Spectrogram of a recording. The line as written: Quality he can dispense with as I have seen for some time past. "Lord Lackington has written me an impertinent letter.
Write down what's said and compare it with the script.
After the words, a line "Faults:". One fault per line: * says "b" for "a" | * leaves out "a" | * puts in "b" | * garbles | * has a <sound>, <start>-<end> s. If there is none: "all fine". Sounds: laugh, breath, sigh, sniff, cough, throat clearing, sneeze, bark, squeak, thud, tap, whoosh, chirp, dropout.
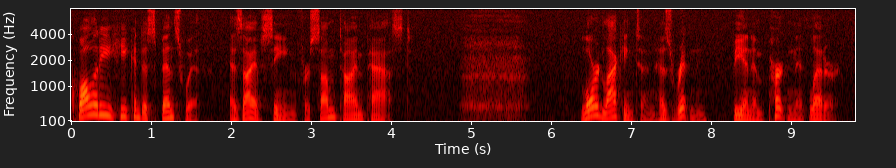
Quality he can dispense with as I have seen for some time past. "Lord Lackington has written be an impertinent letter.
Faults:
* has a breath, 4.8-5.8 s
* says "be" for "me"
